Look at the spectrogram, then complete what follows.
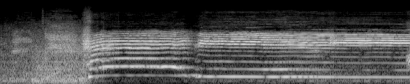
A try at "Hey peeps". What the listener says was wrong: You said hey, drag out the hey, not the p.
